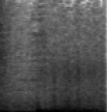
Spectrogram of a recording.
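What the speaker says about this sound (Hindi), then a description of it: "आगे हम एक पूरे के पूरे गांव को एक क्रीपर धमाके से उड़ाने वाले हैं" A Minecraft creeper explosion from a video game, a loud, dense booming blast that fills the whole moment with low rumble and broadband noise.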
